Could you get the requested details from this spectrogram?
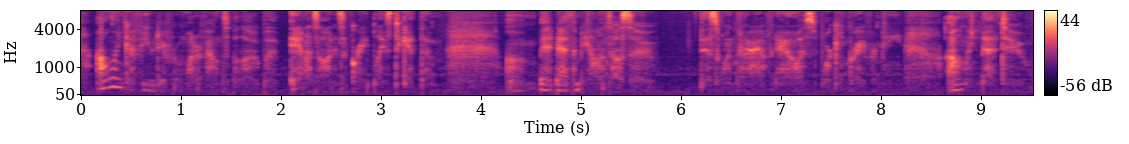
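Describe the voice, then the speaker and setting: A woman whispers at a very fast pace. Her loudness swings widely against noticeable background noise. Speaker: ASMR YouTuber and cat owner. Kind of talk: ASMR whispered chatty product haul. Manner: whispered, relaxing, chatty.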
